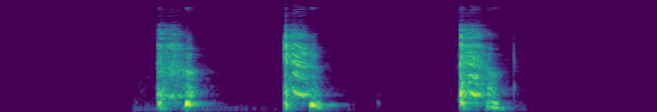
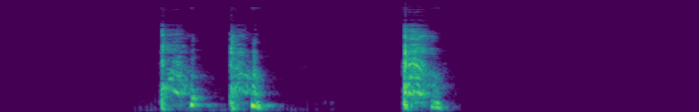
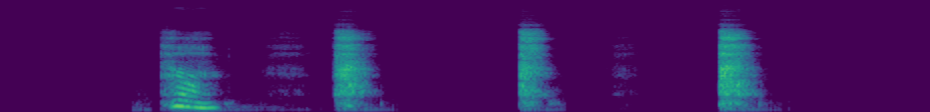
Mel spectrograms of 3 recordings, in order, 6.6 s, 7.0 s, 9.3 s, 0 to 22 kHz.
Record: {
  "three_cough_length": "6.6 s",
  "three_cough_amplitude": 25127,
  "three_cough_signal_mean_std_ratio": 0.24,
  "cough_length": "7.0 s",
  "cough_amplitude": 9795,
  "cough_signal_mean_std_ratio": 0.25,
  "exhalation_length": "9.3 s",
  "exhalation_amplitude": 2845,
  "exhalation_signal_mean_std_ratio": 0.29,
  "survey_phase": "beta (2021-08-13 to 2022-03-07)",
  "age": "65+",
  "gender": "Female",
  "wearing_mask": "No",
  "symptom_none": true,
  "smoker_status": "Never smoked",
  "respiratory_condition_asthma": false,
  "respiratory_condition_other": false,
  "recruitment_source": "REACT",
  "submission_delay": "1 day",
  "covid_test_result": "Negative",
  "covid_test_method": "RT-qPCR"
}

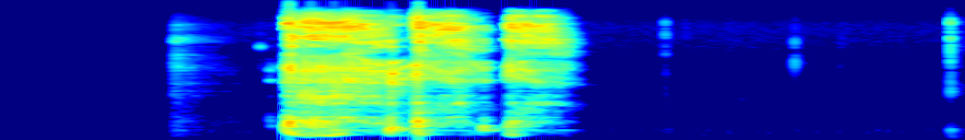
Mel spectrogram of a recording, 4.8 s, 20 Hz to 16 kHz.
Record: {
  "cough_length": "4.8 s",
  "cough_amplitude": 32768,
  "cough_signal_mean_std_ratio": 0.38,
  "survey_phase": "alpha (2021-03-01 to 2021-08-12)",
  "age": "65+",
  "gender": "Male",
  "wearing_mask": "No",
  "symptom_fatigue": true,
  "symptom_onset": "12 days",
  "smoker_status": "Ex-smoker",
  "respiratory_condition_asthma": true,
  "respiratory_condition_other": false,
  "recruitment_source": "REACT",
  "submission_delay": "2 days",
  "covid_test_result": "Negative",
  "covid_test_method": "RT-qPCR"
}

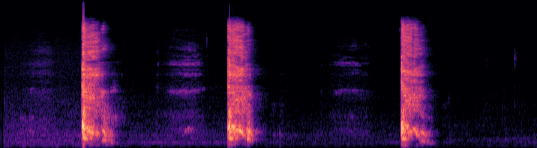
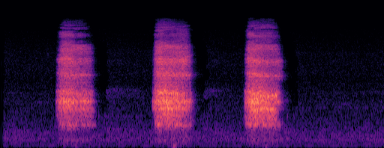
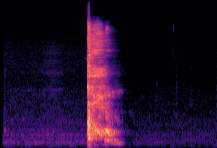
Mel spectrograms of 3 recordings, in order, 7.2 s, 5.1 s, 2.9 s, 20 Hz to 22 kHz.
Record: {
  "three_cough_length": "7.2 s",
  "three_cough_amplitude": 32768,
  "three_cough_signal_mean_std_ratio": 0.24,
  "exhalation_length": "5.1 s",
  "exhalation_amplitude": 10002,
  "exhalation_signal_mean_std_ratio": 0.43,
  "cough_length": "2.9 s",
  "cough_amplitude": 32715,
  "cough_signal_mean_std_ratio": 0.25,
  "survey_phase": "beta (2021-08-13 to 2022-03-07)",
  "age": "18-44",
  "gender": "Female",
  "wearing_mask": "No",
  "symptom_cough_any": true,
  "symptom_runny_or_blocked_nose": true,
  "symptom_fatigue": true,
  "symptom_headache": true,
  "symptom_other": true,
  "symptom_onset": "3 days",
  "smoker_status": "Ex-smoker",
  "respiratory_condition_asthma": false,
  "respiratory_condition_other": false,
  "recruitment_source": "Test and Trace",
  "submission_delay": "1 day",
  "covid_test_result": "Positive",
  "covid_test_method": "RT-qPCR"
}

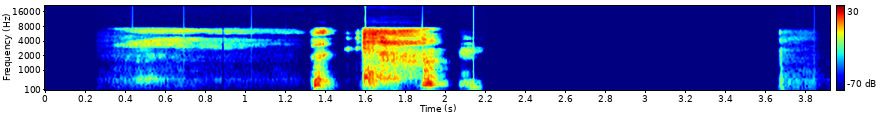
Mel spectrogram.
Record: {
  "cough_length": "3.9 s",
  "cough_amplitude": 32767,
  "cough_signal_mean_std_ratio": 0.27,
  "survey_phase": "beta (2021-08-13 to 2022-03-07)",
  "age": "18-44",
  "gender": "Female",
  "wearing_mask": "No",
  "symptom_runny_or_blocked_nose": true,
  "symptom_diarrhoea": true,
  "symptom_fatigue": true,
  "symptom_fever_high_temperature": true,
  "symptom_headache": true,
  "symptom_onset": "2 days",
  "smoker_status": "Current smoker (e-cigarettes or vapes only)",
  "respiratory_condition_asthma": false,
  "respiratory_condition_other": false,
  "recruitment_source": "Test and Trace",
  "submission_delay": "1 day",
  "covid_test_result": "Positive",
  "covid_test_method": "RT-qPCR",
  "covid_ct_value": 13.5,
  "covid_ct_gene": "ORF1ab gene",
  "covid_ct_mean": 14.2,
  "covid_viral_load": "23000000 copies/ml",
  "covid_viral_load_category": "High viral load (>1M copies/ml)"
}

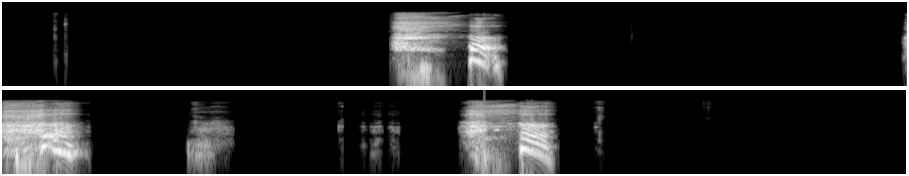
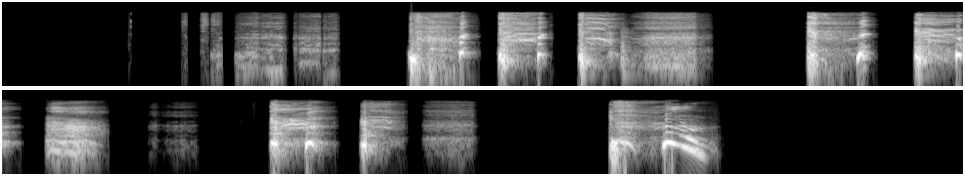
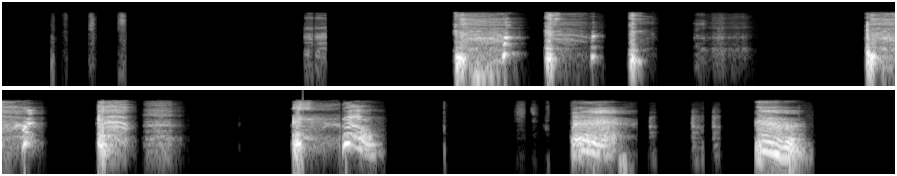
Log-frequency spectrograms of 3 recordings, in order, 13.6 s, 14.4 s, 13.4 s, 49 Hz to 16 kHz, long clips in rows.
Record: {
  "exhalation_length": "13.6 s",
  "exhalation_amplitude": 31530,
  "exhalation_signal_mean_std_ratio": 0.27,
  "cough_length": "14.4 s",
  "cough_amplitude": 32767,
  "cough_signal_mean_std_ratio": 0.33,
  "three_cough_length": "13.4 s",
  "three_cough_amplitude": 32063,
  "three_cough_signal_mean_std_ratio": 0.3,
  "survey_phase": "beta (2021-08-13 to 2022-03-07)",
  "age": "45-64",
  "gender": "Female",
  "wearing_mask": "No",
  "symptom_cough_any": true,
  "symptom_new_continuous_cough": true,
  "symptom_runny_or_blocked_nose": true,
  "symptom_shortness_of_breath": true,
  "symptom_fever_high_temperature": true,
  "symptom_headache": true,
  "symptom_change_to_sense_of_smell_or_taste": true,
  "symptom_other": true,
  "smoker_status": "Never smoked",
  "respiratory_condition_asthma": true,
  "respiratory_condition_other": false,
  "recruitment_source": "Test and Trace",
  "submission_delay": "2 days",
  "covid_test_result": "Positive",
  "covid_test_method": "LFT"
}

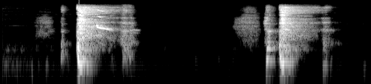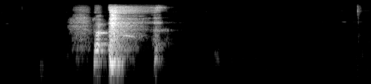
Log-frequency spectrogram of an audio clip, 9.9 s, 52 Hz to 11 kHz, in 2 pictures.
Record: {
  "three_cough_length": "9.9 s",
  "three_cough_amplitude": 32768,
  "three_cough_signal_mean_std_ratio": 0.26,
  "survey_phase": "beta (2021-08-13 to 2022-03-07)",
  "age": "65+",
  "gender": "Male",
  "wearing_mask": "No",
  "symptom_none": true,
  "smoker_status": "Never smoked",
  "respiratory_condition_asthma": false,
  "respiratory_condition_other": false,
  "recruitment_source": "REACT",
  "submission_delay": "3 days",
  "covid_test_result": "Negative",
  "covid_test_method": "RT-qPCR",
  "influenza_a_test_result": "Negative",
  "influenza_b_test_result": "Negative"
}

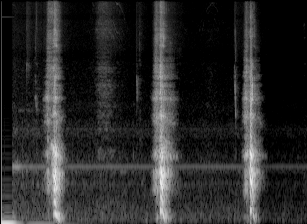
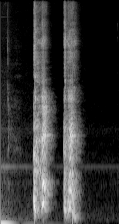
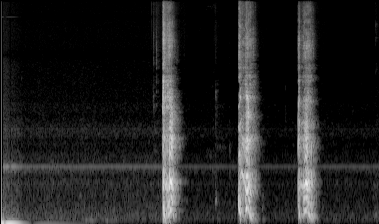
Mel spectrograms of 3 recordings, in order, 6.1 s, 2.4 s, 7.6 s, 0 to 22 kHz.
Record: {
  "exhalation_length": "6.1 s",
  "exhalation_amplitude": 32768,
  "exhalation_signal_mean_std_ratio": 0.27,
  "cough_length": "2.4 s",
  "cough_amplitude": 32768,
  "cough_signal_mean_std_ratio": 0.4,
  "three_cough_length": "7.6 s",
  "three_cough_amplitude": 32766,
  "three_cough_signal_mean_std_ratio": 0.3,
  "survey_phase": "beta (2021-08-13 to 2022-03-07)",
  "age": "45-64",
  "gender": "Male",
  "wearing_mask": "No",
  "symptom_runny_or_blocked_nose": true,
  "smoker_status": "Never smoked",
  "respiratory_condition_asthma": false,
  "respiratory_condition_other": false,
  "recruitment_source": "REACT",
  "submission_delay": "1 day",
  "covid_test_result": "Negative",
  "covid_test_method": "RT-qPCR",
  "influenza_a_test_result": "Negative",
  "influenza_b_test_result": "Negative"
}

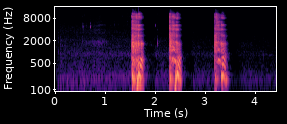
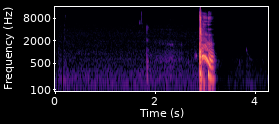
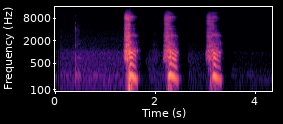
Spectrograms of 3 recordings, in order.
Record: {
  "three_cough_length": "4.4 s",
  "three_cough_amplitude": 30556,
  "three_cough_signal_mean_std_ratio": 0.32,
  "cough_length": "4.3 s",
  "cough_amplitude": 32768,
  "cough_signal_mean_std_ratio": 0.2,
  "exhalation_length": "4.4 s",
  "exhalation_amplitude": 32655,
  "exhalation_signal_mean_std_ratio": 0.31,
  "survey_phase": "beta (2021-08-13 to 2022-03-07)",
  "age": "18-44",
  "gender": "Female",
  "wearing_mask": "No",
  "symptom_none": true,
  "smoker_status": "Never smoked",
  "respiratory_condition_asthma": false,
  "respiratory_condition_other": false,
  "recruitment_source": "REACT",
  "submission_delay": "0 days",
  "covid_test_result": "Negative",
  "covid_test_method": "RT-qPCR",
  "influenza_a_test_result": "Negative",
  "influenza_b_test_result": "Negative"
}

